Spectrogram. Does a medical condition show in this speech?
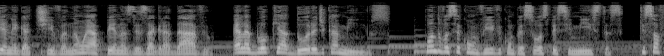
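No.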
